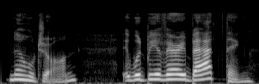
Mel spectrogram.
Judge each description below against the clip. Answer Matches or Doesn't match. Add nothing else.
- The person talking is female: Matches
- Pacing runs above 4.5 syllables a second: Matches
